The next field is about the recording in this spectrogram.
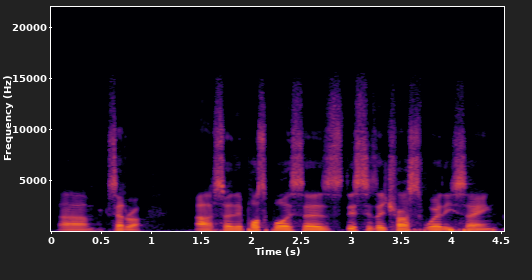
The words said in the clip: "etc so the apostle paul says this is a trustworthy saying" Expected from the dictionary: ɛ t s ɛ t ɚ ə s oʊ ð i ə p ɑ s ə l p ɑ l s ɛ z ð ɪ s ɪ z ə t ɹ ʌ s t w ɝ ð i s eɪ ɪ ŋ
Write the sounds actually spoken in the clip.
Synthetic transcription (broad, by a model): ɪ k s ɛ t ɚ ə s oʊ ð i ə p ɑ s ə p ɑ l s ɛ z ð ɪ s ɪ z ə t ɹ ʌ s t w ɝ ð i s eɪ ɪ ŋ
